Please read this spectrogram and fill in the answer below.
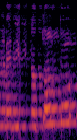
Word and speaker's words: medio tonto: tú dices tonto, perdón, si tú dices medio, parece que el golpe de voz va en la E, tú dices medio, pero si dices medio tonto, el golpe de voz ya no va en la E, va en la primera O de tonto.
